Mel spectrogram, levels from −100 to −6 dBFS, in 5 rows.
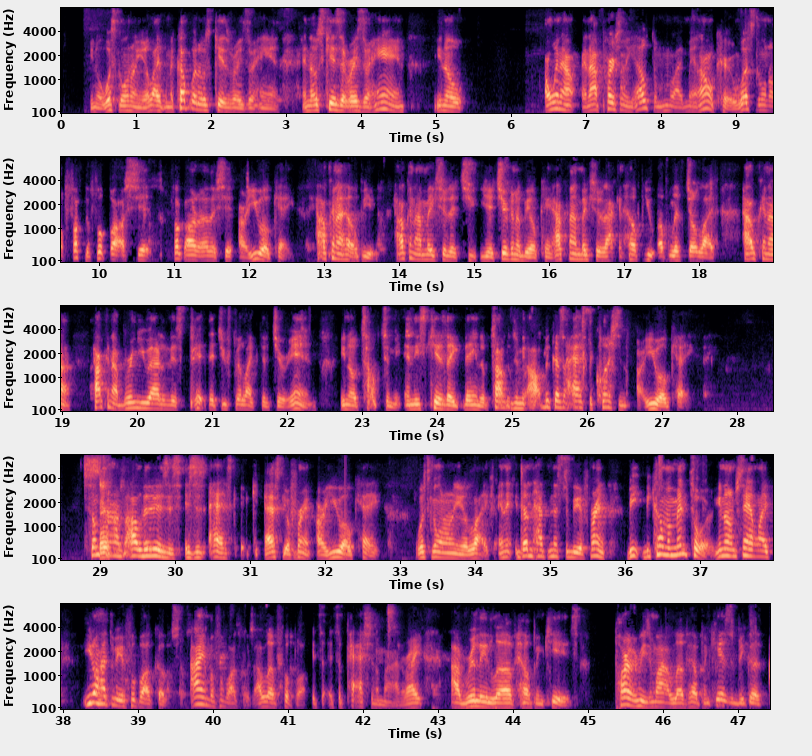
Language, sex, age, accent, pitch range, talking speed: English, male, 30-49, American, 120-175 Hz, 265 wpm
